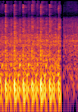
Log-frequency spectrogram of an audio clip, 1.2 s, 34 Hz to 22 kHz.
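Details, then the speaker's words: 1952 Clinton VS-700 push mower engine after cleaning points, carburetor and fuel line, no air filter; brisk, regular single-cylinder popping, steady before cutting off, runs on high and low; normal running. "as you did here she runs well got her to tune in um she runs high and low"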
